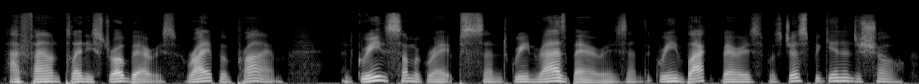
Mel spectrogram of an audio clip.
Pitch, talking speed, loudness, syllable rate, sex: 125 Hz, 150 wpm, -21 LUFS, 4.3 syllables/s, male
